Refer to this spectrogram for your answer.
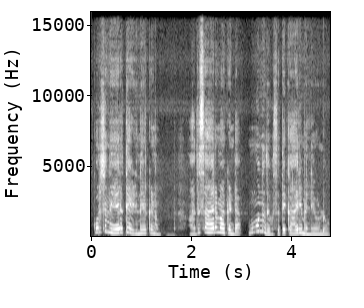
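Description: A woman's voice: high voice, lively intonation, moderate pace, warm tone, breathy edge, no room sound, studio quality. A woman voicing a short-tempered but caring young husband who scolds and then coaxes. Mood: coaxing.

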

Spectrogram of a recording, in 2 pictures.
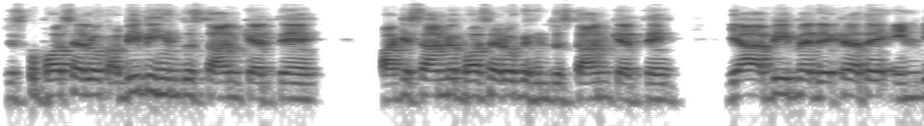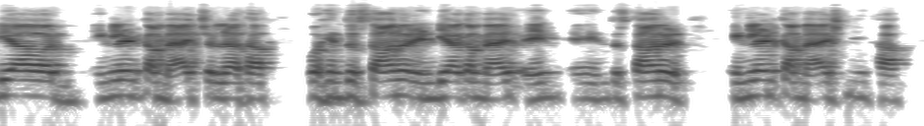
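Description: A middle-aged man from Pakistan, moderating a book launch and introducing an author, speaking haltingly with frequent fillers and switches into English. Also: a little high, flat delivery, fairly bright tone, highs cut off.

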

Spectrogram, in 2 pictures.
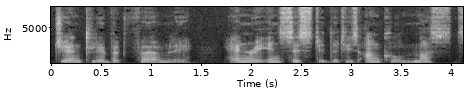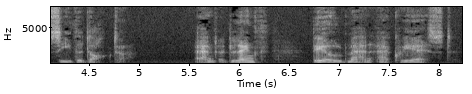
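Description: An actor playing a grave English gentleman narrating a ghost story for radio, literary and deliberate. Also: deep voice, big pitch swings, husky, no room sound, exaggerated voice. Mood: reflective. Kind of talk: dramatic scripted narration.

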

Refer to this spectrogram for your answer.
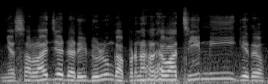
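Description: Young guy motovlogging on his bike, a bit high voiced, chatty, faint wind and traffic behind. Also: brisk. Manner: chatty, laughs often, talks about himself in third person. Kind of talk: casual riding commentary. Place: on a motorcycle on an open road outdoors.

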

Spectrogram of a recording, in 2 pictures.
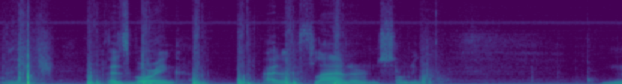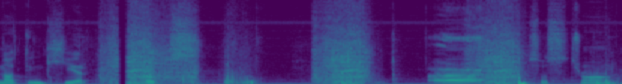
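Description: A man commentating a horror game, mumbling asides to himself and breaking into startled, swearing shouts. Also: mid-range voice, fairly even intonation, takes it slowly, vocal fry, pauses often, very noisy. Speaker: let's play gamer. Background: loud game music.

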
